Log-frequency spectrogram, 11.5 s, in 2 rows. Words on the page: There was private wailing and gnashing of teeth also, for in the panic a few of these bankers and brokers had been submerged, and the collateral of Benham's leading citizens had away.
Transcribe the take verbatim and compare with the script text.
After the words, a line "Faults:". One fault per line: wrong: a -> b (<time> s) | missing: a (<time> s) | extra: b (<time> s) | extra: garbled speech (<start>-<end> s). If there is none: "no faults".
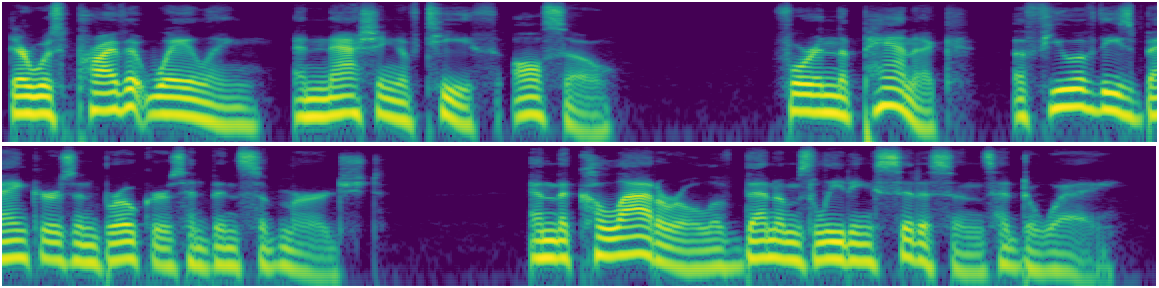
There was private wailing and gnashing of teeth also, for in the panic a few of these bankers and brokers had been submerged, and the collateral of Benham's leading citizens had away.
Faults:
no faults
